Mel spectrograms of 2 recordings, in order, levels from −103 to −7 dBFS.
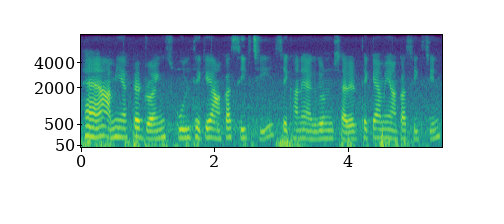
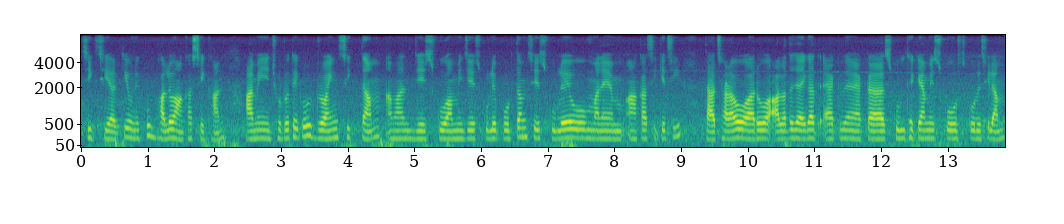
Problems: background sounds at intervals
